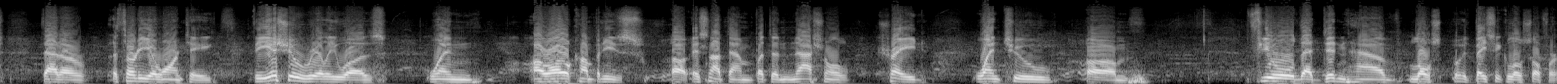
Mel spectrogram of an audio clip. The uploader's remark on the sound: LIVE from the 43rd Annual Home & Garden Show! Live from the 43rd Annual Home & Garden Show at Mohegan Sun!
